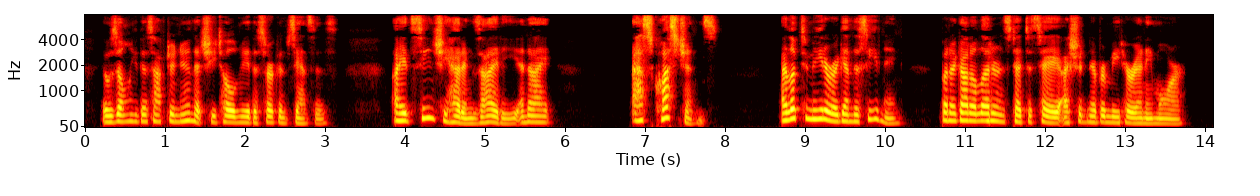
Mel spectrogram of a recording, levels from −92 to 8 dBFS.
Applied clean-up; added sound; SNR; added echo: none; none; none; none.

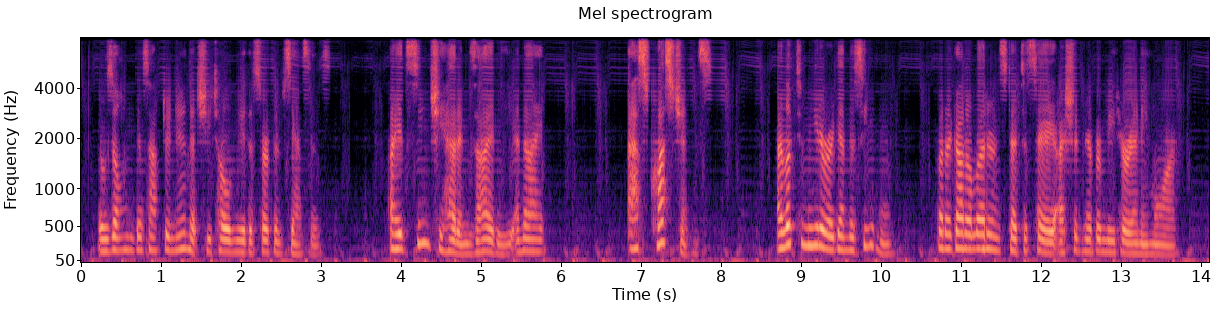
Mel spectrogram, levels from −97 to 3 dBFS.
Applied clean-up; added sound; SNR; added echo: neural separator model SepFormer DNS4.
